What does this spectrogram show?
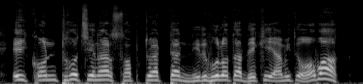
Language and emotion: Bengali, surprised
